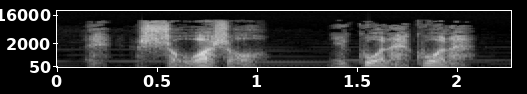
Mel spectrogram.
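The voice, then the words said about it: Soft, hushed calling voice. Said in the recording (Chinese): “小声喊道”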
